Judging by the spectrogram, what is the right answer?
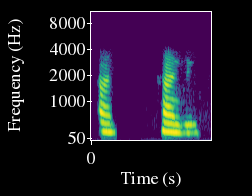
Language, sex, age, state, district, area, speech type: Punjabi, female, 18-30, Punjab, Shaheed Bhagat Singh Nagar, rural, conversation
